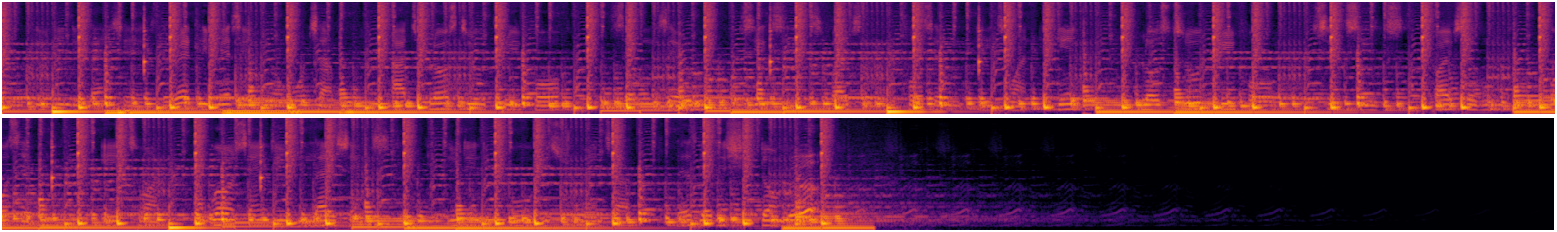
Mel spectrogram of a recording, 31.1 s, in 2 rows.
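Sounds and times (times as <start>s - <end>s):
Afro beat: 0.0s - 24.3s.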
